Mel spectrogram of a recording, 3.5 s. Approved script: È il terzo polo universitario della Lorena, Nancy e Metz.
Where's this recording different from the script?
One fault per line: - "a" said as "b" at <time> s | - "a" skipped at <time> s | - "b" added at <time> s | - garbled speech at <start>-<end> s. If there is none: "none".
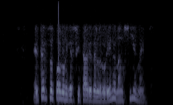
none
